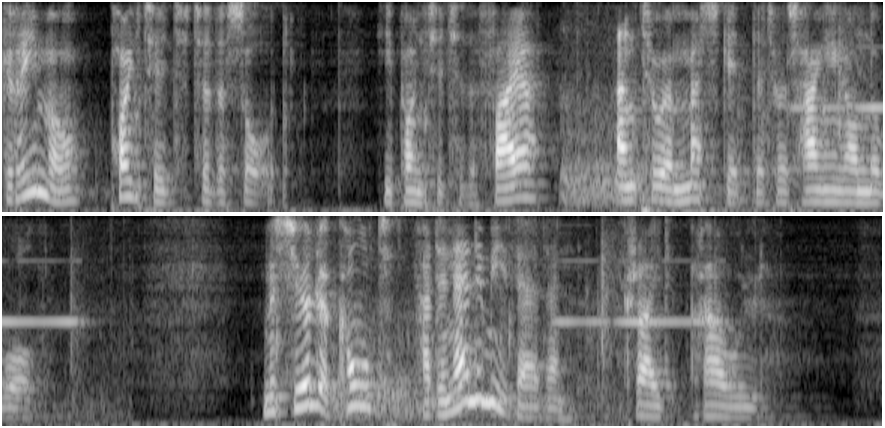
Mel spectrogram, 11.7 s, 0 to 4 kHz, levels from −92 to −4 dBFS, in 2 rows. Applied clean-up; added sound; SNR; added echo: none; Sliding door; 14 dB; reverberation time 0.4 s.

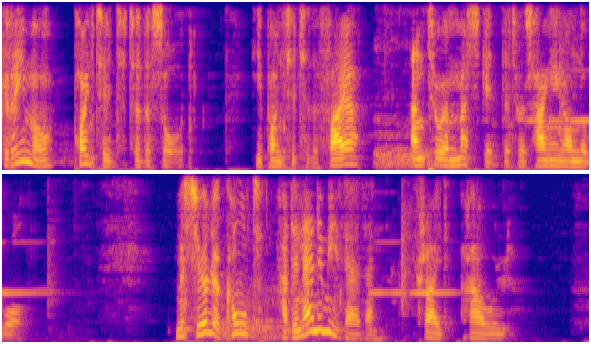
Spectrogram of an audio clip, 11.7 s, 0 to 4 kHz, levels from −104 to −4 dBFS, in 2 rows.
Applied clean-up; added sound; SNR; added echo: classical method WPE with log-MMSE.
